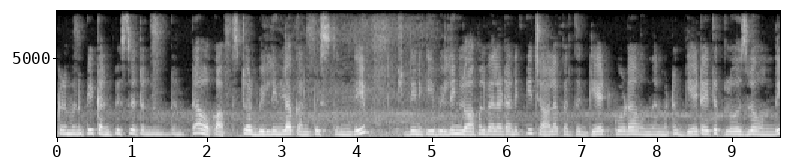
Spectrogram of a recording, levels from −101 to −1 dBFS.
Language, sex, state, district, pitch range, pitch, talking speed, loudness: Telugu, female, Andhra Pradesh, Srikakulam, 205-230 Hz, 215 Hz, 150 wpm, -15 LUFS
